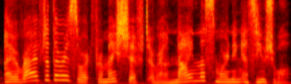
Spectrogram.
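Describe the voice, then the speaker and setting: A young female resort worker in a video game, with a high, polite voice. She is earnest and takes things literally, and music plays faintly behind her. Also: big pitch swings, fairly quick.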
